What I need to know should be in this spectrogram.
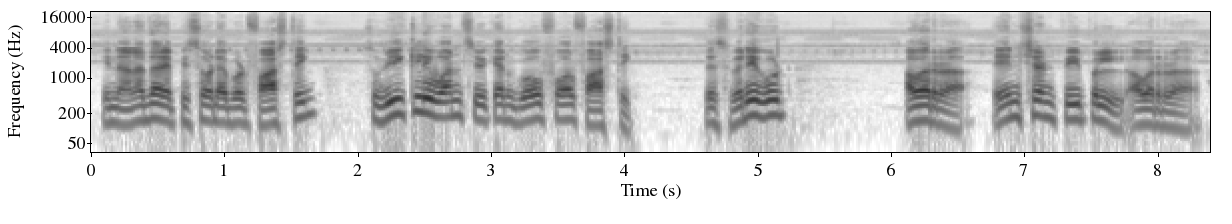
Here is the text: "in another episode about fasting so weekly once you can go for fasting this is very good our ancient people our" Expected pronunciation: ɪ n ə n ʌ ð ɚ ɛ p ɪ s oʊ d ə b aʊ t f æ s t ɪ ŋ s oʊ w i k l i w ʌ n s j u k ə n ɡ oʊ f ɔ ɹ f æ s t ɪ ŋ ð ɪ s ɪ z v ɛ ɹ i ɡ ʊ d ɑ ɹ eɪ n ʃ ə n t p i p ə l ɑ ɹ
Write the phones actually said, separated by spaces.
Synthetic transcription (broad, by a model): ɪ n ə n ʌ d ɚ ɛ p ɪ s oʊ d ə b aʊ t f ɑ s t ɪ ŋ s oʊ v i k l i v ʌ n s j u k ə n ɡ oʊ f ɔ ɹ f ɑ s t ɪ ŋ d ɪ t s v ɛ ɹ i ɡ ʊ d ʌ ɹ eɪ n ʃ ə n t p i p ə l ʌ ɹ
